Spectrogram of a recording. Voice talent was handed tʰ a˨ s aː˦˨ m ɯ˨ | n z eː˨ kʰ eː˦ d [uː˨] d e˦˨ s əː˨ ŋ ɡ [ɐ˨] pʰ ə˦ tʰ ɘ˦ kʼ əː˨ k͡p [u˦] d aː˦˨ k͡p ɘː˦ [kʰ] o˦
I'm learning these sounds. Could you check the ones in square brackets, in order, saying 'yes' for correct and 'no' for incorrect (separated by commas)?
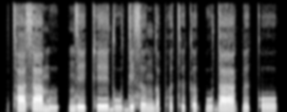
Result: yes, yes, yes, no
